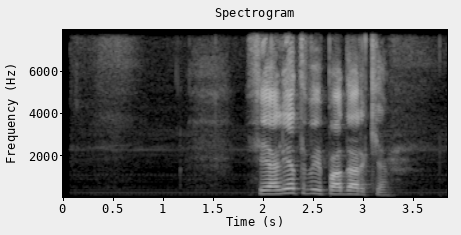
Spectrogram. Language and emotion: Russian, neutral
